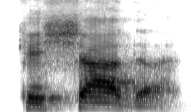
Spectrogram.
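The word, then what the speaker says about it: queixada: we got i'm gonna teach you like how to say the kick kesada yes that's perfect that's it oh that's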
